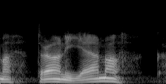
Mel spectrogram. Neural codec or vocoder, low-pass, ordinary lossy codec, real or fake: codec, 16 kHz, 2 kbps, FunCodec, trained on LibriTTS, 25 frames a second; 7.2 kHz; MP3, 64 kbps; fake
